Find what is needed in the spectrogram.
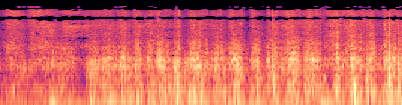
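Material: Cardboard.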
